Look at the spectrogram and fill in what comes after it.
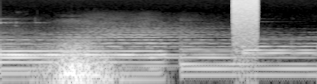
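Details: Sustained ambient music tones with a short burst of static noise, no animal sound.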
